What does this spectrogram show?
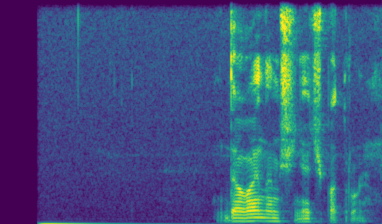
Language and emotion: Russian, neutral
